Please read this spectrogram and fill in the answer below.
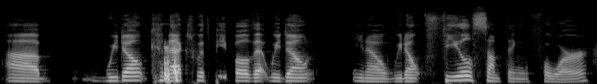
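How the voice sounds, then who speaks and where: A woman hosting a casual live-stream chat, speaking haltingly with pauses mid-phrase. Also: low-pitched, dry recording, rough recording. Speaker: host and publisher.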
